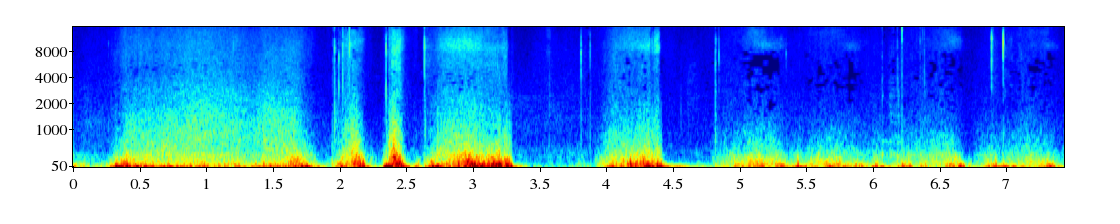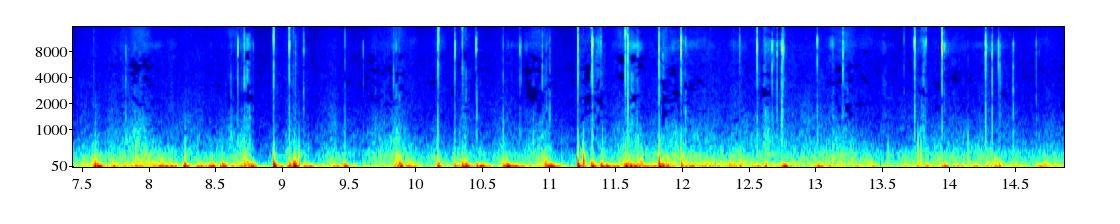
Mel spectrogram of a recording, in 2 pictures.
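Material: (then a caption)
Synthetic fur. Long patterned acrylic nails quickly scratch a fluffy grey faux fur microphone windscreen with both hands. The result is a dense, muffled, low rumbling rustle, loud in uneven bursts with brief gaps during the first few seconds. It then settles into steadier continuous scratching, broken by sharp bright clicks.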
